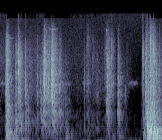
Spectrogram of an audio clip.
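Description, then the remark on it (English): A man handles a door with several scraping, knocking bursts before closing it behind him with a loud thud at the end, leaving a dog behind boarded gaps. No one speaks. “He closes the door behind him, leaving Hooch to watch him go through the gaps in the boards.”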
